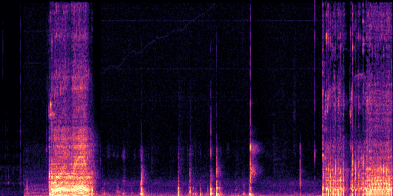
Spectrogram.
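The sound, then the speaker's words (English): A small rotary engine, just reassembled with new apex seals and springs, cranks and briefly roars for about a second, falls back to scattered sputters and clicks while flooded with fuel, then catches again in a loud, sustained buzzing run. “So I'm just going to throw this whole thing back together. Let's see if we can get it started.”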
